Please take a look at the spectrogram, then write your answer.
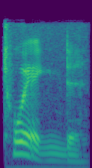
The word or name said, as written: twigged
